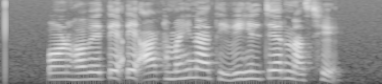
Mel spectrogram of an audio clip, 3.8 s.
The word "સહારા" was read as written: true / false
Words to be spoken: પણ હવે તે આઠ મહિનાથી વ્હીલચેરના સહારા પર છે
false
